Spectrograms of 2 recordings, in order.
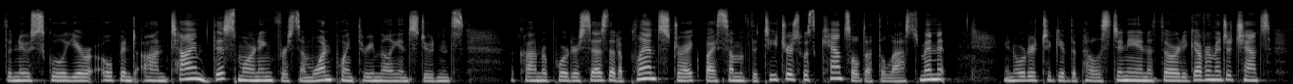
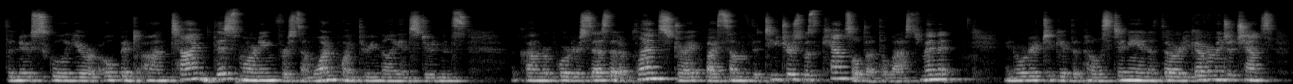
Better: first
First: none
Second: off-mic speech; far // room echo; very slight; dies away in 0.3 s

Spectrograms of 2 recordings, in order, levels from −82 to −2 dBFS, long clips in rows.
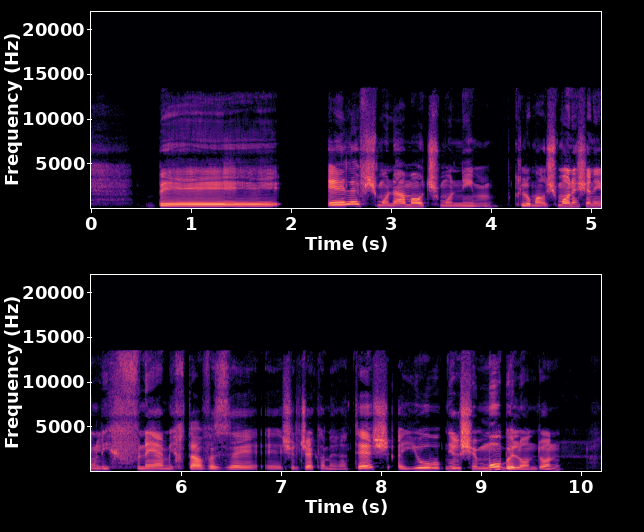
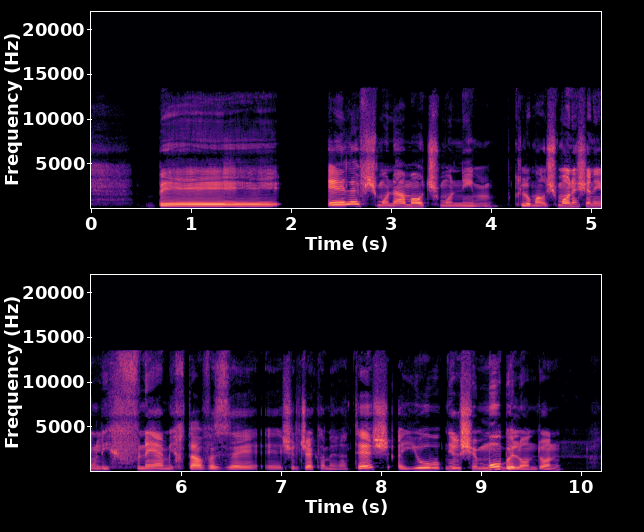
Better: neither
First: thin; very; fading below 350 Hz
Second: thin; very; fading below 350 Hz

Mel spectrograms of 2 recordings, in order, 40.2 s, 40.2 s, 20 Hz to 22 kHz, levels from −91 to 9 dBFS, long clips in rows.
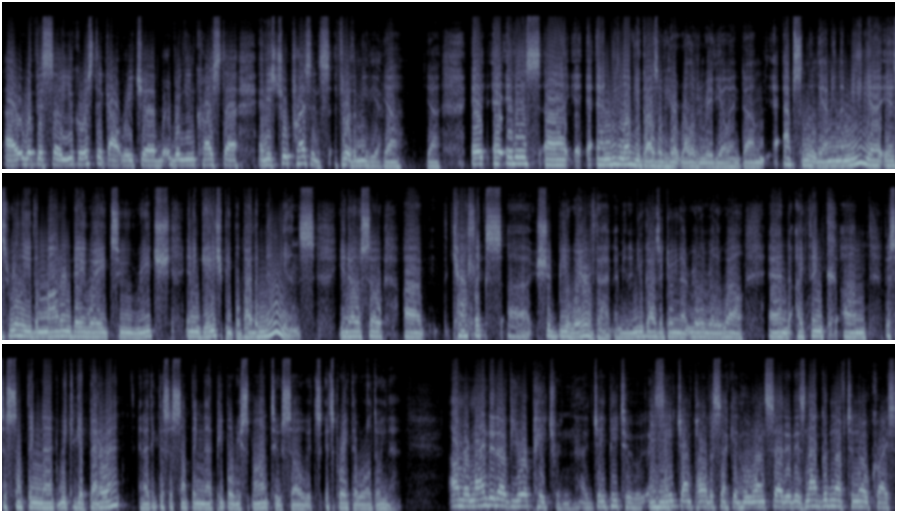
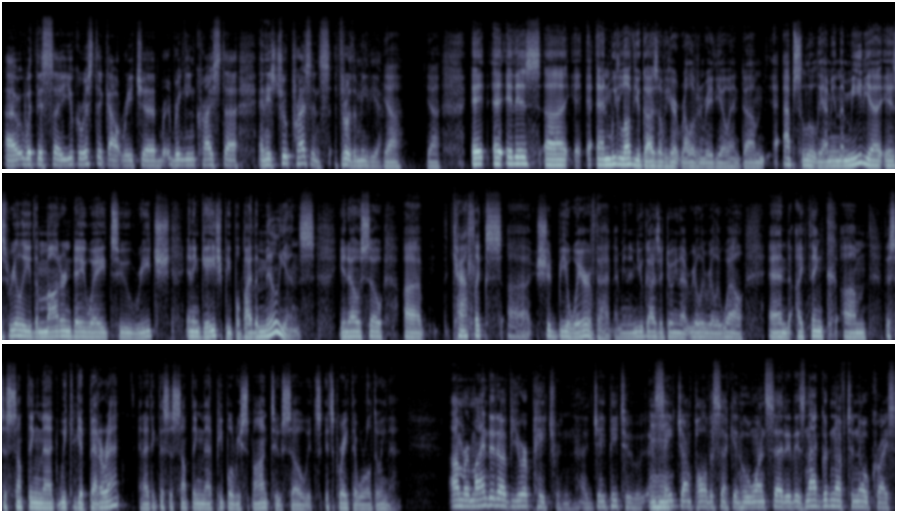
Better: second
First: distortion; heavy; 6 dB below the speech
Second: none

